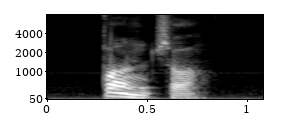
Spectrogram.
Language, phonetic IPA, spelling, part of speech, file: Polish, [ˈpɔ̃n͇t͡ʃɔ], ponczo, noun, Pl-ponczo.ogg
